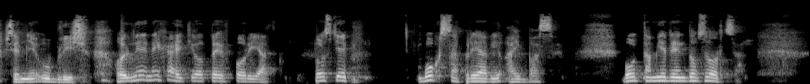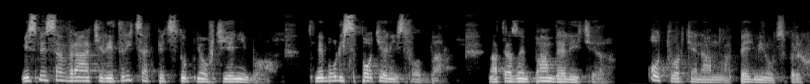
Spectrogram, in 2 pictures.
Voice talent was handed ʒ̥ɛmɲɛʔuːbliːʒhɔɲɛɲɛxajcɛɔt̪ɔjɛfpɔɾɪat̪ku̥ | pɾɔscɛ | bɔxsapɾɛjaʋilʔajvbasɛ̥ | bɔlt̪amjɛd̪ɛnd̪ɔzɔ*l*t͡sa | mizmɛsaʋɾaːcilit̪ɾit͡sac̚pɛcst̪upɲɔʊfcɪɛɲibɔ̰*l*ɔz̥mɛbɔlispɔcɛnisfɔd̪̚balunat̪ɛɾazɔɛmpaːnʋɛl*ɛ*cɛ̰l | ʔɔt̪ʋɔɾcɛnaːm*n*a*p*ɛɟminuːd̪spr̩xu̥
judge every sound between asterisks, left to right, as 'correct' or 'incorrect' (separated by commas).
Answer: incorrect, correct, incorrect, correct, correct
